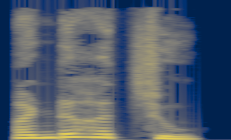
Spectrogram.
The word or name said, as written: ಅಡ್ಡಹಚ್ಚು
